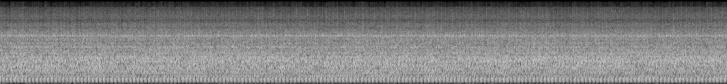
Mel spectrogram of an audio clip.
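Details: Troy-Bilt Pony rider with replacement engine and new head gasket: steady, even idle with no misses, knocks or hunting after smoky startup; the engine runs smoothly and sounds healthy; normal idle.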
